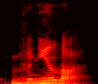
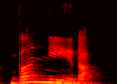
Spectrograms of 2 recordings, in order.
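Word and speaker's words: vanilla: で、 v ー、ニーを強く、 v ニラ、 v ニラっていうふうにして発音すると、バニラって通じなかったのが、 v ニラにすることによって、一気に通じるようになります。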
